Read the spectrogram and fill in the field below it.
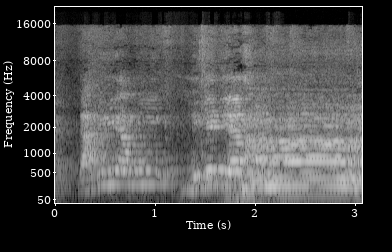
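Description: Holstein Friesian dairy cows at a farm give long, drawn-out lowing calls close by, one after another, loud and filling the whole stretch.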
